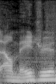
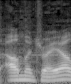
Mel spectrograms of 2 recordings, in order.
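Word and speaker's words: Almeidrea: i guess i'll major her name is pronounced al madria now ice wasn't it wasn't it pronounced almadrea like not too long ago i think at the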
